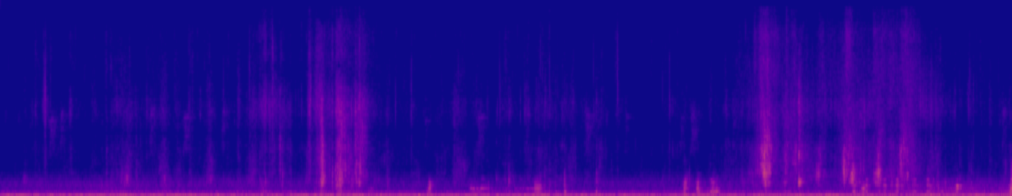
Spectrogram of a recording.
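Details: Backyard hens and roosters snacking at Thanksgiving give scattered short clucks among sharp pecking clicks and rustles over a steady low rumble; possible voices in the background.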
